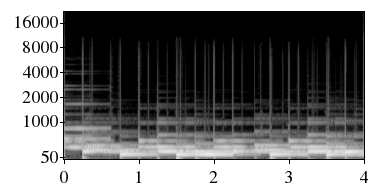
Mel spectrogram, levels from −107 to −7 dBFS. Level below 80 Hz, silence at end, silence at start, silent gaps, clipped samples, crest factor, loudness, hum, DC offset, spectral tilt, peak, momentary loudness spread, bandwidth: -44 dBFS; 0 s; 0 s; none; under 0.1%; 12 dB; -23 LUFS; none; under 0.1%; -12.5 dB/octave; -10 dBFS; 6 LU; 1.8 kHz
